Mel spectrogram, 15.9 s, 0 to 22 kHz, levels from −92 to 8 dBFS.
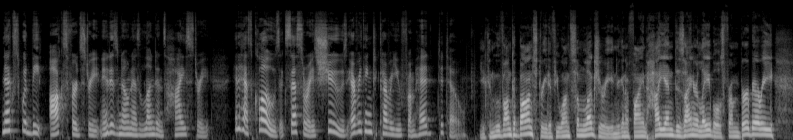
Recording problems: none

